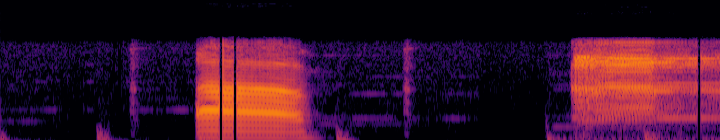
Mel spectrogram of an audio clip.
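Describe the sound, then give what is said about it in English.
A show timer goes off with a loud electronic buzz, first a short harmonic tone of about half a second, then after a pause a longer, harsher buzzing blare that runs to the end. “And that's the timer.”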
